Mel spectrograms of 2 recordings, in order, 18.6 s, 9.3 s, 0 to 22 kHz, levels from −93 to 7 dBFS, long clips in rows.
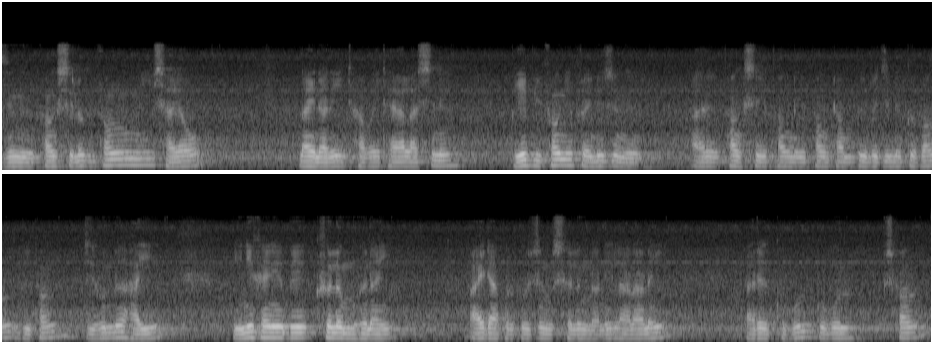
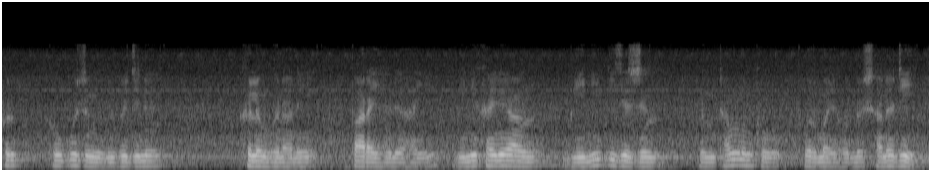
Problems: low volume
